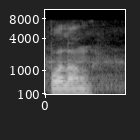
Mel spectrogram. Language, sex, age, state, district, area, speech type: Nepali, male, 18-30, West Bengal, Kalimpong, rural, read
